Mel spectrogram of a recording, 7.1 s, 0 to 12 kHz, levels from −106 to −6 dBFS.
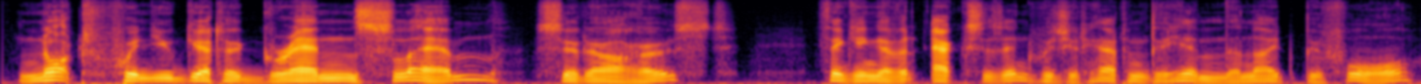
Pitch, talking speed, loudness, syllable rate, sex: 115 Hz, 185 wpm, -20 LUFS, 4.6 syllables/s, male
